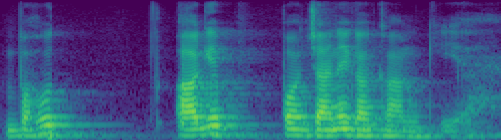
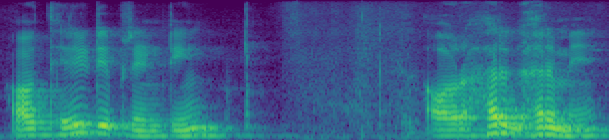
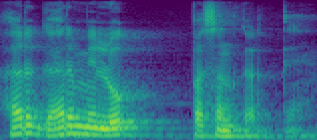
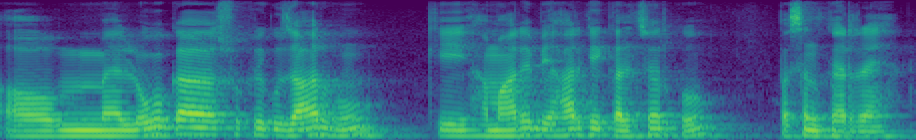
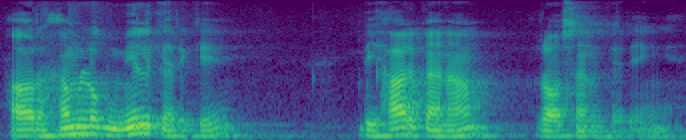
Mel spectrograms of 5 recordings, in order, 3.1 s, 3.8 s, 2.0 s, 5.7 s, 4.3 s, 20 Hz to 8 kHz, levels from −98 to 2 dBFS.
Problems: none marked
